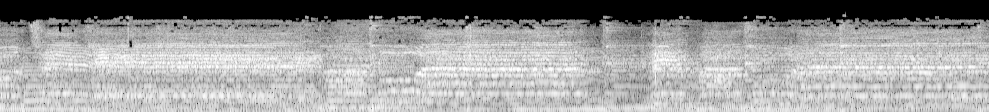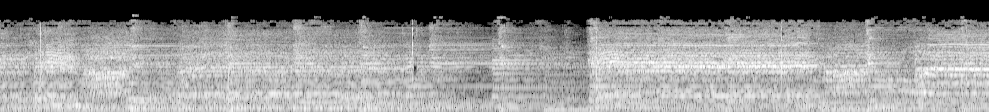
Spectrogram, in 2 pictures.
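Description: Choral music: a choir singing over long held low notes.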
